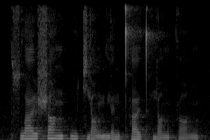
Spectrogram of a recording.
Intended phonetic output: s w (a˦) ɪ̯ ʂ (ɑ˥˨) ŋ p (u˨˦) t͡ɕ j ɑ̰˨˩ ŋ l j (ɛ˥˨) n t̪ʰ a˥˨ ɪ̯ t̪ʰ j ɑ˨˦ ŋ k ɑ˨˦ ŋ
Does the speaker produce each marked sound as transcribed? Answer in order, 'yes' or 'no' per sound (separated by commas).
yes, no, no, no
